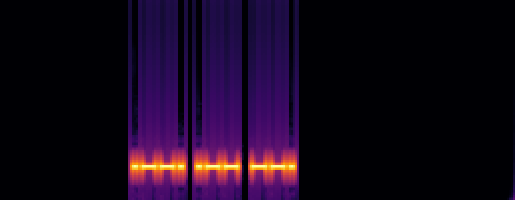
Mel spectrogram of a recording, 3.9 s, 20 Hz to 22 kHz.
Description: Morse code, heard as a keyed tone, about 36 wpm, 700 Hz. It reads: PWG
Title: USA Call Sign Postfixes - 3 Letters 35wpm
